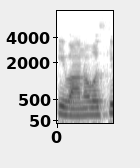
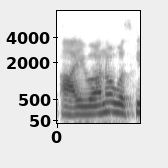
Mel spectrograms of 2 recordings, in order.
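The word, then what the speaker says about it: Ivanovsky: आप इसको इवानोवस्की भी पढ़ सकते हैं, आइवानोवस्की भी पढ़ सकते हैं, लेकिन आइवानोवस्की सही है। इवानोवस्की ये उच्चारण सही नहीं है।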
